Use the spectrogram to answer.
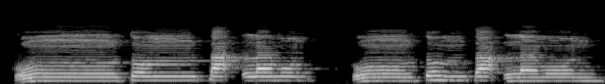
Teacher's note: Cara membacanya adalah bunyinya mem, bunyi mem disuarakan dengan terang dan jelas tanpa berdengung di bibir dengan mulut tertutup. Nah, idhar itu artinya kan terang, idhar itu artinya jelas. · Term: izhar syafawi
